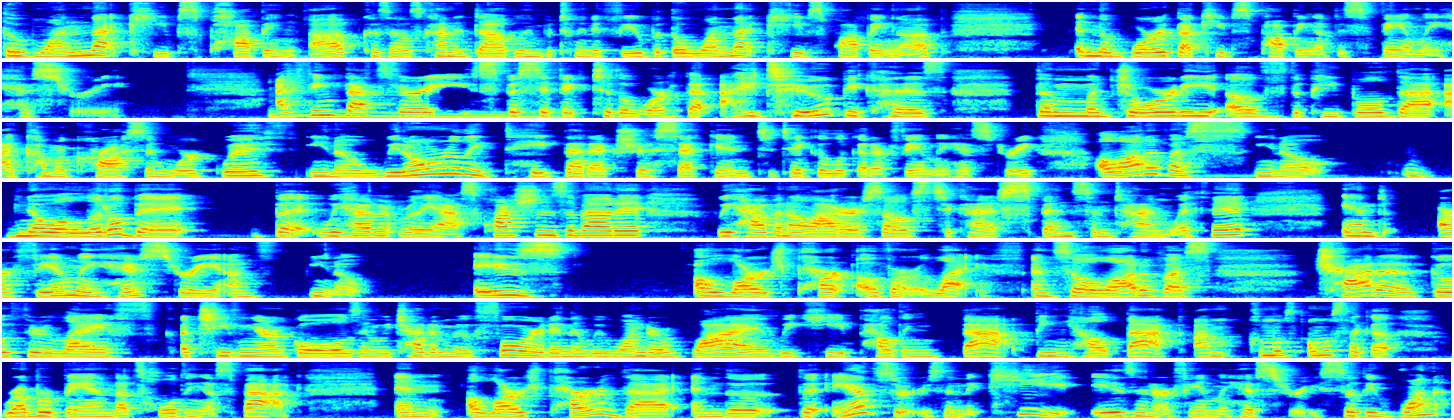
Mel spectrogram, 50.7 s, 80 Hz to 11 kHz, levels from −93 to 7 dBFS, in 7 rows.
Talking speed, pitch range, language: 215 wpm, 185-220 Hz, English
